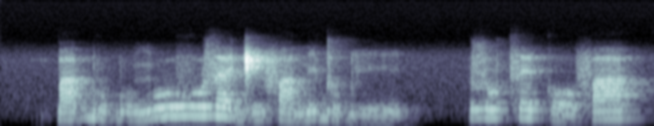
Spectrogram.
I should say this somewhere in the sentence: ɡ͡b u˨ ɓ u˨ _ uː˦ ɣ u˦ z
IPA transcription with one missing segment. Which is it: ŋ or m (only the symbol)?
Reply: ŋ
